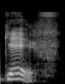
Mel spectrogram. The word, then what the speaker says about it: GIF: My gift GIF will get It's a fucking GIF. Like, I don't care. It's GIF. Because there is an I after. Oh god. So it's a soft G.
